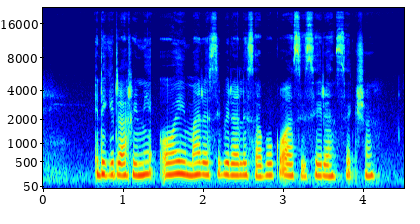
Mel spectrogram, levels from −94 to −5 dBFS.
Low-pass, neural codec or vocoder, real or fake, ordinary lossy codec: none; none; real; none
